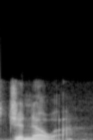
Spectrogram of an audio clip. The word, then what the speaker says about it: Genoa: city to the south of Lake Geneva it's Genoa we don't pronounce the town of Delevan as Delavan its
